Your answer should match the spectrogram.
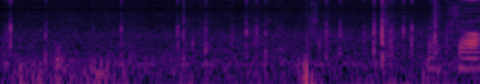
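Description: Footsteps on a concrete path and steps: irregular scuffs and taps, with a heavier thud about two and a half seconds in.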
